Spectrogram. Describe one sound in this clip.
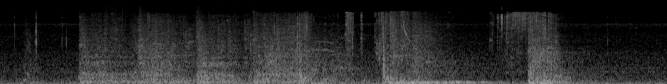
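A treasure chest creaks open with a shimmering chime.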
